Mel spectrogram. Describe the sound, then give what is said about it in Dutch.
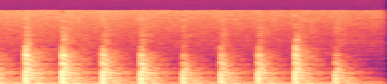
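A truck driver raps rapidly on a window, about eight sharp, evenly spaced knocks in two seconds, moderately loud over a low steady hum, with no voices. “En om vijf uur staat er een vrachtwagenchauffeur op de raam te kloppen.”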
